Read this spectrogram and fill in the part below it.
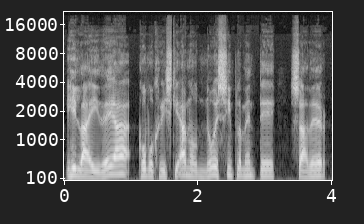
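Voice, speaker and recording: A man hosting a podcast, asking his guest questions and explaining the topic in a measured, friendly way. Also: a little high, a little mellow, dry recording, clean studio sound. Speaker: podcast host.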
